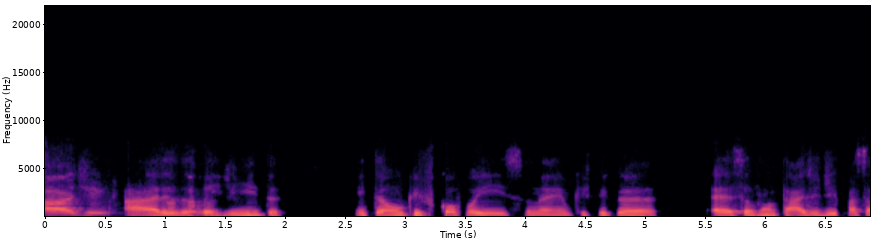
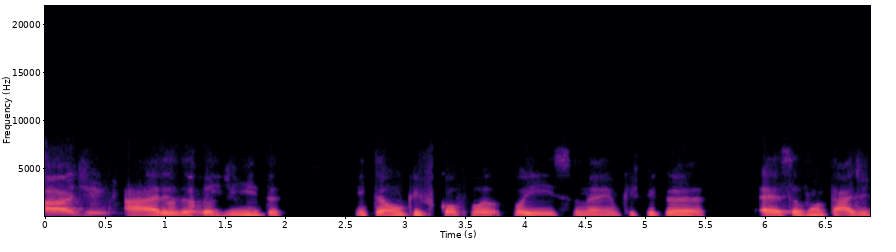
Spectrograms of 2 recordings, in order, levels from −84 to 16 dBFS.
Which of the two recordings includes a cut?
first; 1 cut; at 3.4 s

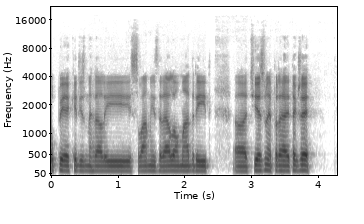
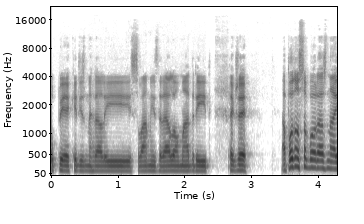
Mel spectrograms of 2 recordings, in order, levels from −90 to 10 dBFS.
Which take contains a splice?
second; 1 cut; at 2.6 s

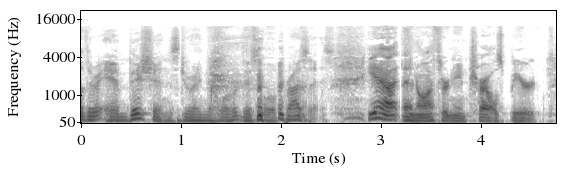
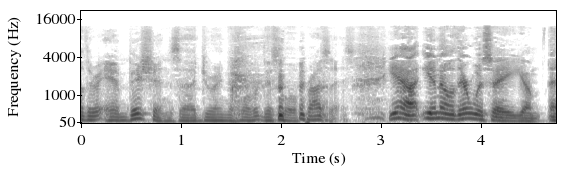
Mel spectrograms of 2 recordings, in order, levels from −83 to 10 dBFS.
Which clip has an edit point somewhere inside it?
first; 2 cuts; at 1.0 s, 3.2 s

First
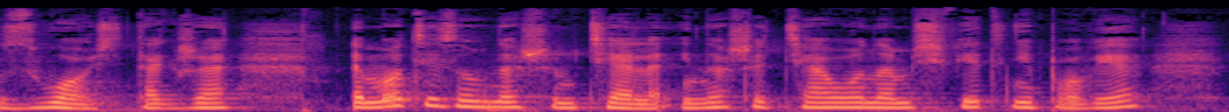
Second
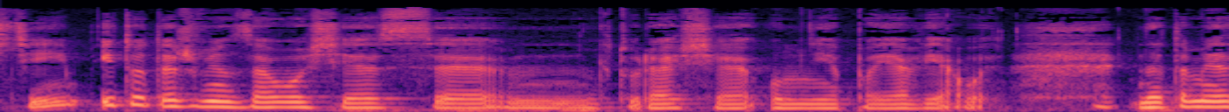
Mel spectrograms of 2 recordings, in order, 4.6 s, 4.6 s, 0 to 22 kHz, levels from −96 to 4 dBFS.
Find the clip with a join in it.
second; 1 cut; at 2.2 s

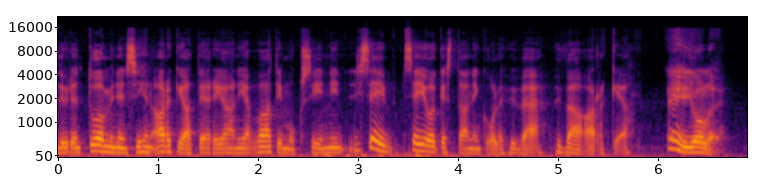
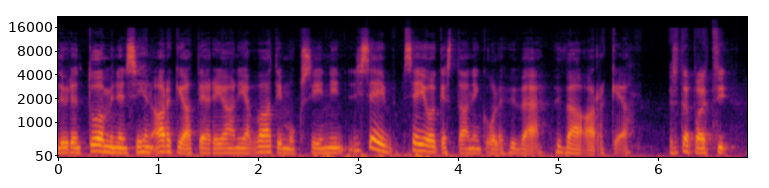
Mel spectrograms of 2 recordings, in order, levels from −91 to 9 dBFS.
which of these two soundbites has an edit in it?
second; 1 cut; at 5.9 s

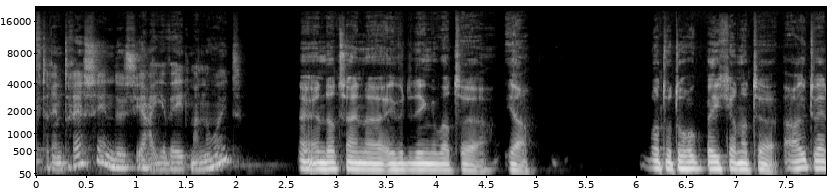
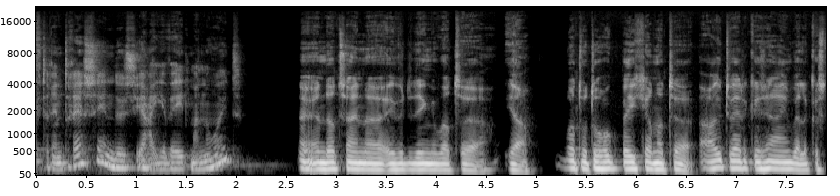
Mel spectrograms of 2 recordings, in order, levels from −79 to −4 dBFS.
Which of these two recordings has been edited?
second; 1 cut; at 5.1 s

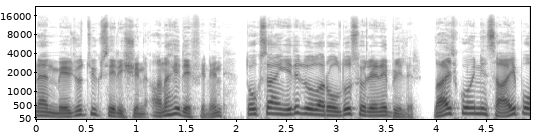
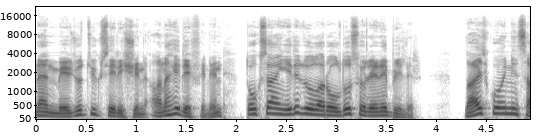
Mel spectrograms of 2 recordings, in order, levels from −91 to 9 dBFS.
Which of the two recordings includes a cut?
first; 1 cut; at 3.9 s

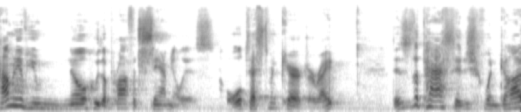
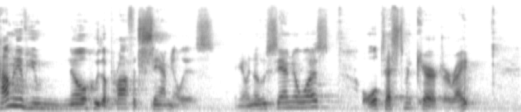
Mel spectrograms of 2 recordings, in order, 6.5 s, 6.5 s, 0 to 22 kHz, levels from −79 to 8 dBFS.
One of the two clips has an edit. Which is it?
first; 1 cut; at 2.7 s

